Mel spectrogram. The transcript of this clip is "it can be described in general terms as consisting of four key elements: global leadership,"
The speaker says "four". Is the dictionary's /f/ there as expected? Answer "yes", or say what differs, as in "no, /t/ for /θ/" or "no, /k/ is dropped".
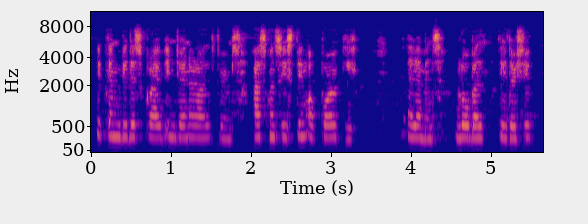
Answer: no, /p/ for /f/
